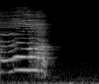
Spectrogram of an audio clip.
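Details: Rooster crowing while dueling with another: only the final half-second of a harmonic, strained crow is heard, fading quickly into quiet.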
